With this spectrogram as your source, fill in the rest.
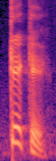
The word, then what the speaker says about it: keke: In Te Reo Māori, all vowel sounds have two lengths. Trust me, it pays to know the correct length because it affects not only the pronunciation, but also the meaning. Take a look at this example. keke Keke means cake. kēkē But if you see it keke, you'd be talking about an armpit.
